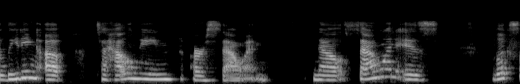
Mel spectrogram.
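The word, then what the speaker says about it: Samhain: up to Halloween or sa now sa is looks like it would be is spelled Sam hay like s a m h a i n but it is announced s like s o w n people say that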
